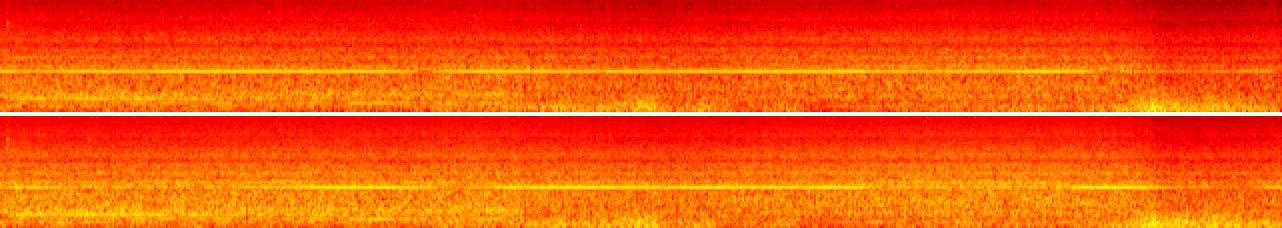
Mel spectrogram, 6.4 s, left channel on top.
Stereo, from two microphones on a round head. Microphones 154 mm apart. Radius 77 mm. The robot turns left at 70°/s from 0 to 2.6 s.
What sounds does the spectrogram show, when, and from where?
Only background noise.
